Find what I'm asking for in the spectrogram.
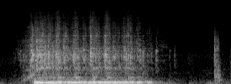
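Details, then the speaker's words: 1999 Arctic Cat ZR500 snowmobile with fuel poured in by hand: a brief second of low, rough firing that dies as the poured fuel burns off. It fires but fuel is not reaching it; runs only on hand-poured fuel. "okay well good news she fires now we just got to get fuel to it and this thing is a disaster"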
